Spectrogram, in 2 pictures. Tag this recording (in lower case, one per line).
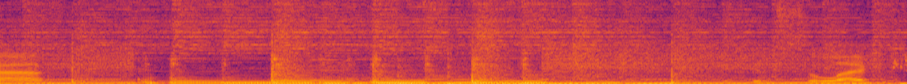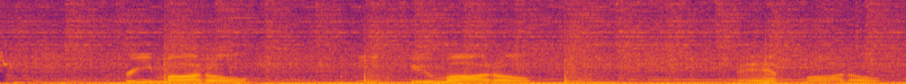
music
speech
